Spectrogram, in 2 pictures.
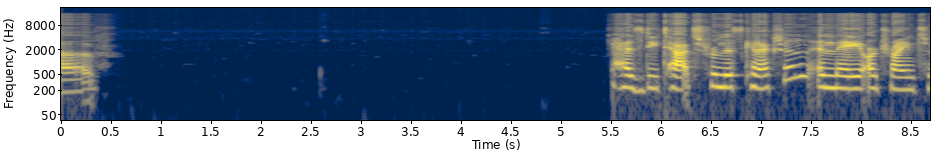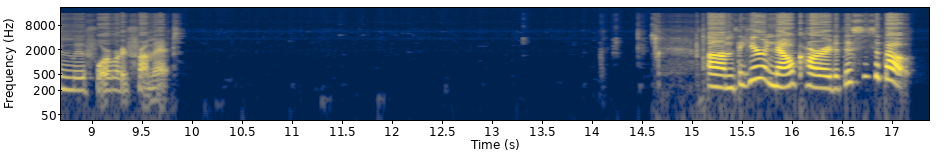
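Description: A woman speaks calmly and close by, in bursts with pauses.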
